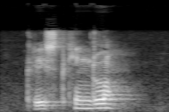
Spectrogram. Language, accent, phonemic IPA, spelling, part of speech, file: German, Austria, /ˈkʁɪstˌkɪndl̩/, Christkindl, proper noun / noun, De-at-Christkindl.ogg
- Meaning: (proper noun) diminutive of Christkind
